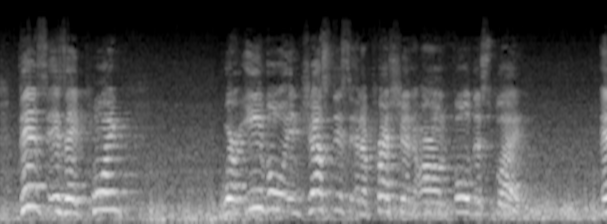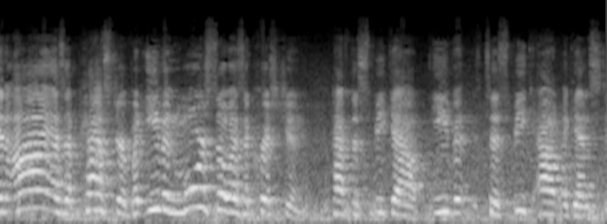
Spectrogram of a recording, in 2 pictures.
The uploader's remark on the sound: We apologize for the shaky audio the sermon this week was recorded during our outdoor worship service.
